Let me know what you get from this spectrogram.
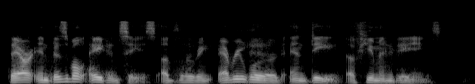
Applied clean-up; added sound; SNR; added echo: neural mask model DeepFilterNet 3.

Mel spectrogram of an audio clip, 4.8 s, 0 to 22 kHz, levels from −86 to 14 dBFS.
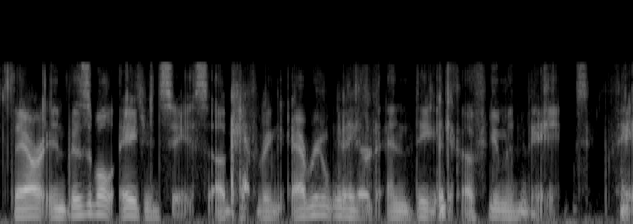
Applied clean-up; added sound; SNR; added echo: neural diffusion model UNIVERSE++.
